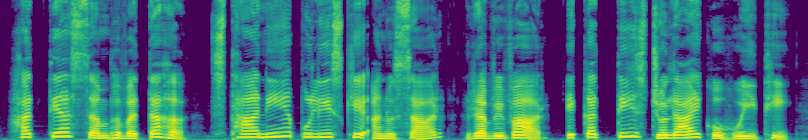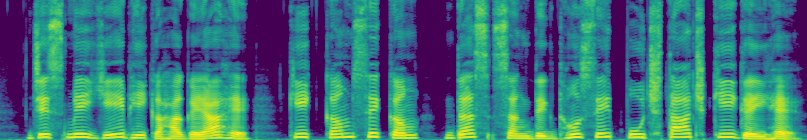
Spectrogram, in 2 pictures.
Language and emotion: Hindi, neutral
